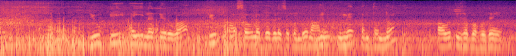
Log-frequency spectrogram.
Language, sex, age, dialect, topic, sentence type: Kannada, male, 41-45, Mysore Kannada, banking, question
